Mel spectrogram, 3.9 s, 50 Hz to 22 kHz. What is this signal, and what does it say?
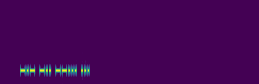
Morse code, heard as a keyed tone, about 50 wpm, 700 Hz. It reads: KD7S
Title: USA Call Signs - 4 Characters - Repeated 3x - 50wpm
